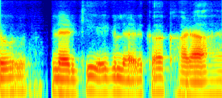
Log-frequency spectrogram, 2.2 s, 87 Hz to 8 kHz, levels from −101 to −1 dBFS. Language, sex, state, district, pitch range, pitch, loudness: Hindi, male, Punjab, Kapurthala, 95-110 Hz, 105 Hz, -21 LUFS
